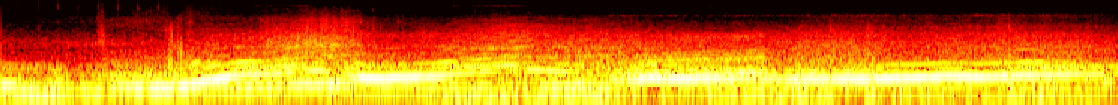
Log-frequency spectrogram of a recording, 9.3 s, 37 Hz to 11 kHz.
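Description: BMW E46 330Ci's 3.0-litre straight-six accelerating hard off the start line. The revs climb, drop at an upshift about three seconds in, then the engine pulls under steady throttle with the pitch slowly rising.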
